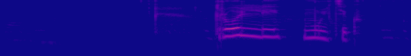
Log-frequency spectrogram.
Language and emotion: Russian, neutral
